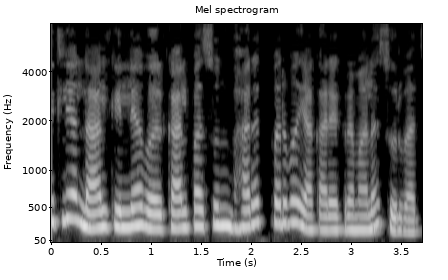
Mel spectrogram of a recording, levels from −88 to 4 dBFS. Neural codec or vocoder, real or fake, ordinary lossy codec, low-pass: none; real; none; none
